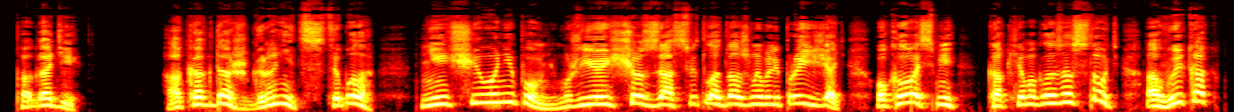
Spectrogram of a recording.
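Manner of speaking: high, flustered woman's voice; worried stewardess, rising alarm. Acted.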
